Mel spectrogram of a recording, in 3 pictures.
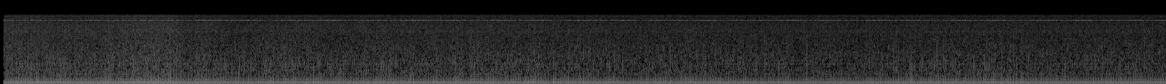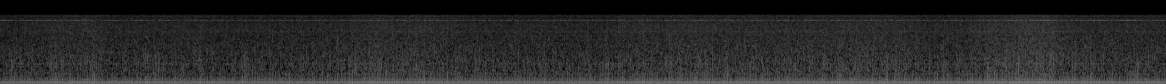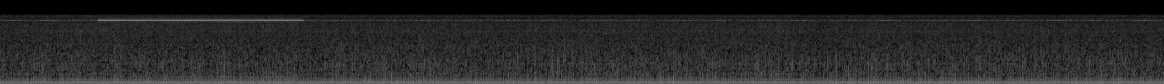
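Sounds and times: electrical mains hum: 0.1s - 34.9s
thin high whine: 23.8s - 26.6s.

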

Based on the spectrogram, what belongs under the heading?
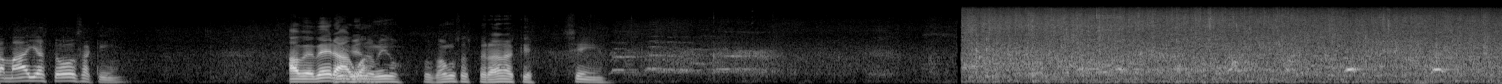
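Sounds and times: rushing water: 7.2s - 15.0s.

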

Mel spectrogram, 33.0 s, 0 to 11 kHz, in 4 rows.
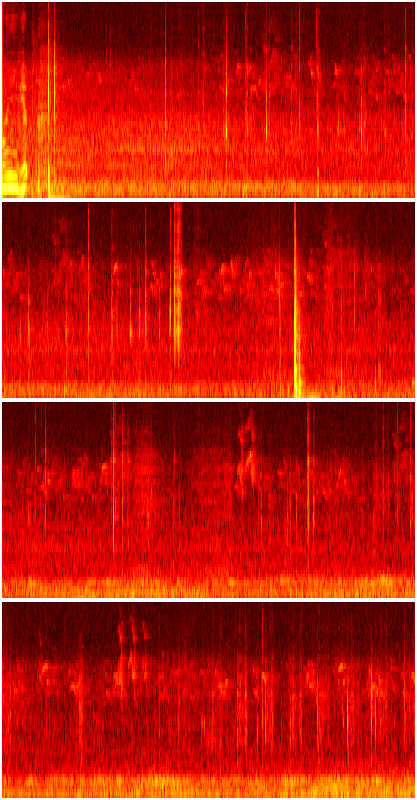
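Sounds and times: faint steady hum: 0.0s - 33.0s
sharp knock: 0.8s - 1.4s.

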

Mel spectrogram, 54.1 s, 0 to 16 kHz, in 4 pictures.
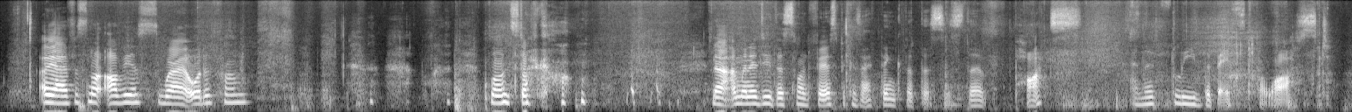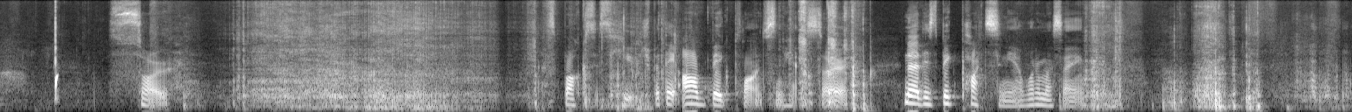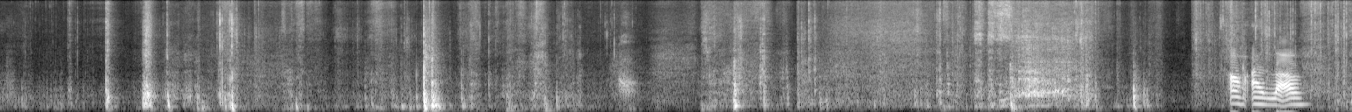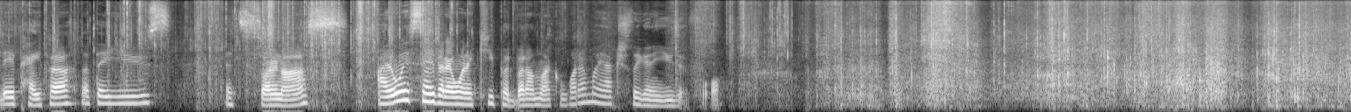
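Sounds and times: packing paper rustling: 34.2s - 45.9s, 46.7s - 54.0s.

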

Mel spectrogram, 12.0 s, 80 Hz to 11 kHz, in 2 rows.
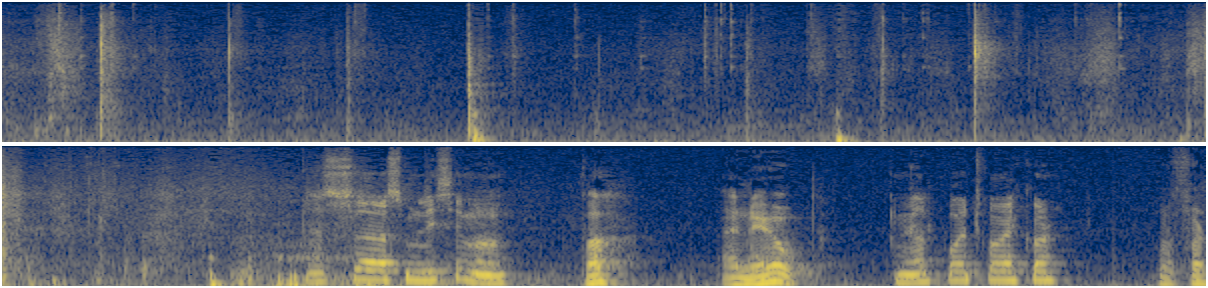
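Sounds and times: heavy thumps: 2.3s - 4.6s, 5.8s - 9.5s.

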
